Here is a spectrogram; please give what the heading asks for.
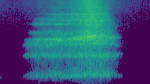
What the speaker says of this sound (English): Sorry, I'm yawning.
